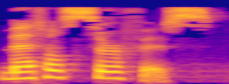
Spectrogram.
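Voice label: "metal surface", English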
